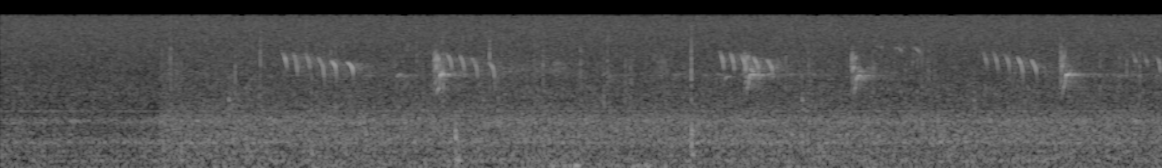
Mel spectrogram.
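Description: Faint outdoor background with a bird calling a few times: short quick runs of high chirps, with single chirps in between.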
